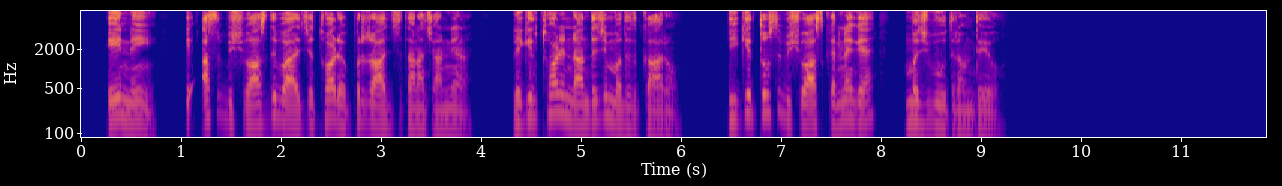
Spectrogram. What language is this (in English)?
Dogri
